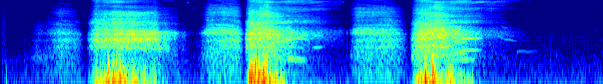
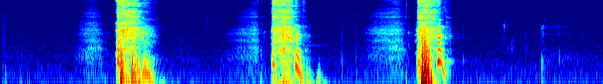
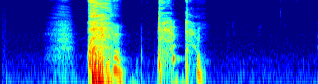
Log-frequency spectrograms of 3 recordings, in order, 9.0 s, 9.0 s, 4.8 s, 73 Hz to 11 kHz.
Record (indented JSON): {
  "exhalation_length": "9.0 s",
  "exhalation_amplitude": 7806,
  "exhalation_signal_mean_std_ratio": 0.38,
  "three_cough_length": "9.0 s",
  "three_cough_amplitude": 32768,
  "three_cough_signal_mean_std_ratio": 0.19,
  "cough_length": "4.8 s",
  "cough_amplitude": 22554,
  "cough_signal_mean_std_ratio": 0.25,
  "survey_phase": "beta (2021-08-13 to 2022-03-07)",
  "age": "45-64",
  "gender": "Male",
  "wearing_mask": "No",
  "symptom_cough_any": true,
  "symptom_shortness_of_breath": true,
  "symptom_fatigue": true,
  "symptom_change_to_sense_of_smell_or_taste": true,
  "smoker_status": "Never smoked",
  "respiratory_condition_asthma": true,
  "respiratory_condition_other": false,
  "recruitment_source": "Test and Trace",
  "submission_delay": "2 days",
  "covid_test_result": "Positive",
  "covid_test_method": "RT-qPCR"
}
